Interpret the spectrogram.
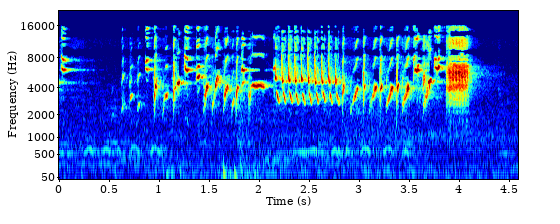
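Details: Training song of a European goldfinch, dated 15 February 2024. Tinkling, high twitters and slurred chirps tumble along for about four seconds, with a short rattling buzz in the middle and a harsh burst near the end.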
